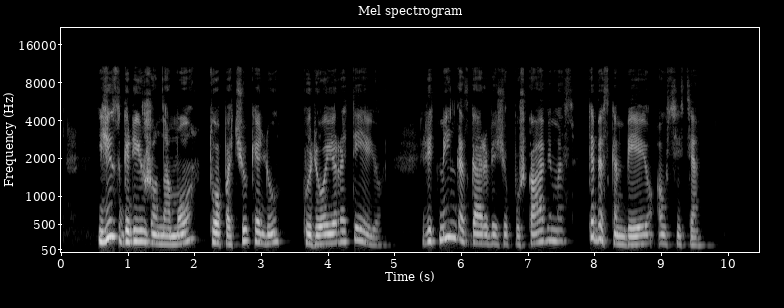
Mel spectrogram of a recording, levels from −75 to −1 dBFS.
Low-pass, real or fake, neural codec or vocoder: 10.8 kHz; real; none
